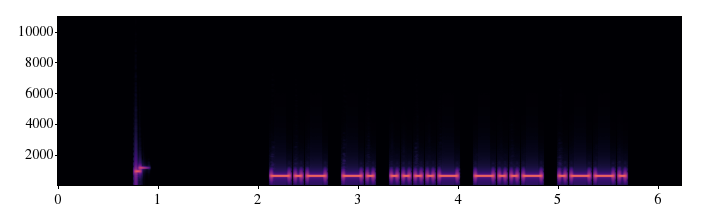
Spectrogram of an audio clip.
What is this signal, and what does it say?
Morse code, heard as a keyed tone, about 19 wpm, 650 Hz. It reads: KN4XP
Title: POTA QSO Practice - 20wpm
